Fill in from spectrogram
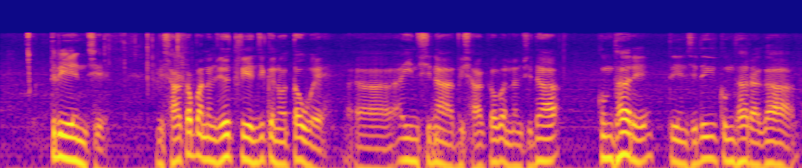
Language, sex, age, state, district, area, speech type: Manipuri, male, 30-45, Manipur, Tengnoupal, rural, spontaneous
